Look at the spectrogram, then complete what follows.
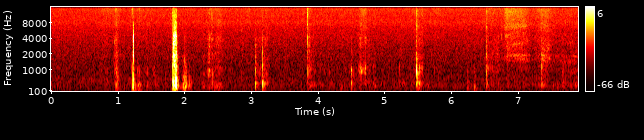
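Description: Scattered thumps and rustles of a cut-up Adidas Predator football boot being stamped on a carpeted floor and then kicked off and dropped. About half a dozen separate knocks, the loudest about two seconds in.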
